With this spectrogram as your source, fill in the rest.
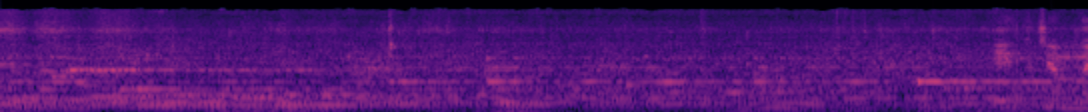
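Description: Whole coriander seeds frying in a spoonful of hot ghee, a dense continuous crackling sizzle heard up close with a faint voice underneath.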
